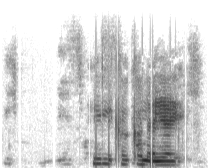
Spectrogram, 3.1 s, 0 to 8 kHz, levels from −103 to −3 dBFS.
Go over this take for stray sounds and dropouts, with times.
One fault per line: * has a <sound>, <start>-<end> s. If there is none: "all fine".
all fine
